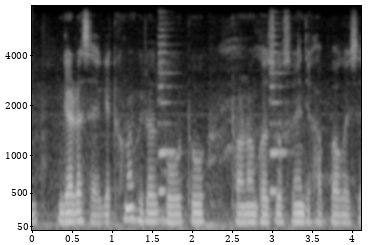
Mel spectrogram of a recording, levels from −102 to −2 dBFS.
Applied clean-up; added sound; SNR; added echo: none; Bowed string instrument; 11 dB; none.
